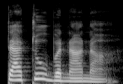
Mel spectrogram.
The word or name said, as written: टैटू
